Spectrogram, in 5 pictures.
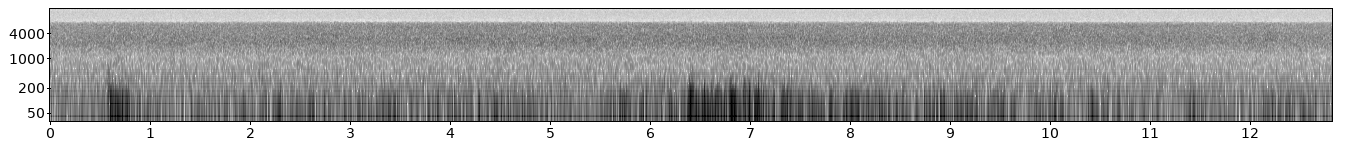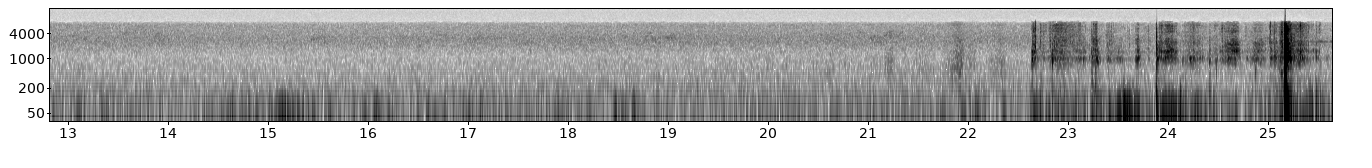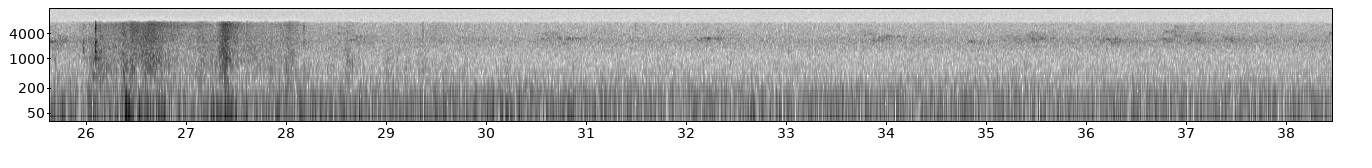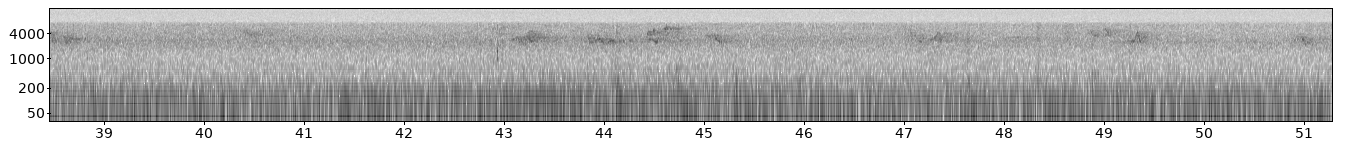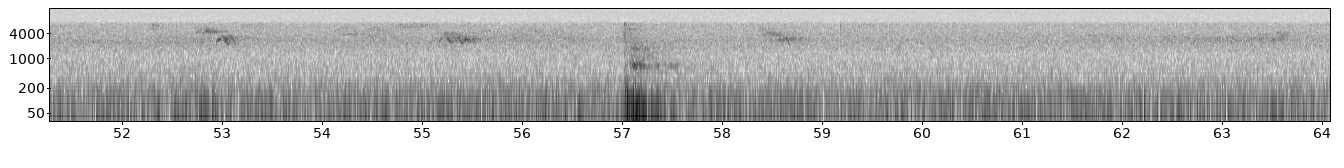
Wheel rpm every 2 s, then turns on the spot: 0, 0, 0, 0, 0, 0, 0, 0, 0, 0, 0, 0, 0, 0, 0, 0, 0, 0, 0, 0, 0, 0, 0, 0, 0, 0, 0, 0, 0, 0, 0, 0.
none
